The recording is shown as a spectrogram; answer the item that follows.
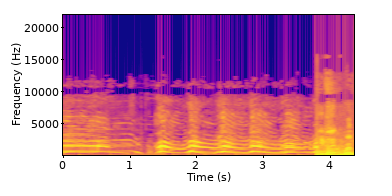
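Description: A high voice holds a long note, then wails in a quick up-and-down warble about twice a second. Near the end it cuts suddenly to loud club music with heavy bass.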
